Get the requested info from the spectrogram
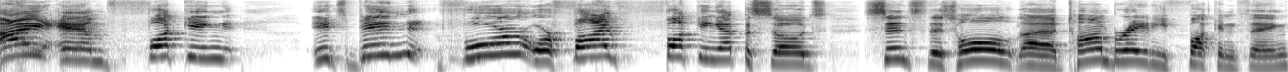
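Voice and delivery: slow, loud, high-pitched yell. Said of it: "Why am I yelling?".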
